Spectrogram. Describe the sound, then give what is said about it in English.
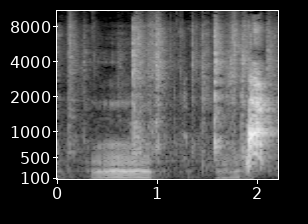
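A male working dog vocalizes in short bursts, a drawn-out, tonal whining bark followed by a brief pause and then a sharper, louder bark at the end, with no one talking. “He's a lovely dog.”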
